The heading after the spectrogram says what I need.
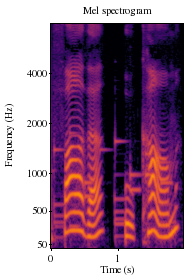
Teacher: Le son A est long et très ouvert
